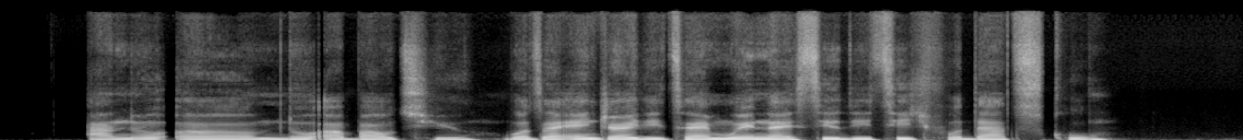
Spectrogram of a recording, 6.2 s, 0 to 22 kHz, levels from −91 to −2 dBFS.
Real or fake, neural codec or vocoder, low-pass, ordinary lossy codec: fake; autoencoder, 48 kHz, 128 numbers a frame, DAC-VAE, trained on Japanese speech; none; none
